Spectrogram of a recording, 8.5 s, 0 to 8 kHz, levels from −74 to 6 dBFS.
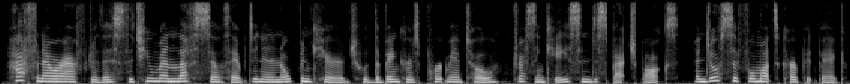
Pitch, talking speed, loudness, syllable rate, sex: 235 Hz, 200 wpm, -16 LUFS, 5.3 syllables/s, female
